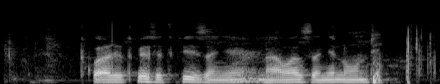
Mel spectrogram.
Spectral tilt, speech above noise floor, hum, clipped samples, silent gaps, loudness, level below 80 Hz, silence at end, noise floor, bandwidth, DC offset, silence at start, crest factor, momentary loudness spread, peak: -9.5 dB/octave; 31 dB; none; under 0.1%; none; -18 LUFS; -44 dBFS; 0.3 s; -47 dBFS; 6.6 kHz; under 0.1%; 0.45 s; 16 dB; 6 LU; -2 dBFS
